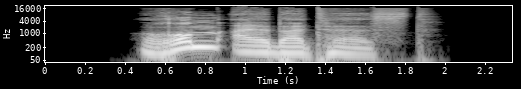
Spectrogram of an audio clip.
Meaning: inflection of rumalbern: 1. second-person singular preterite 2. second-person singular subjunctive II
- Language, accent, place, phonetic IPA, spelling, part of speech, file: German, Germany, Berlin, [ˈʁʊmˌʔalbɐtəst], rumalbertest, verb, De-rumalbertest.ogg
